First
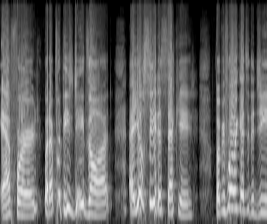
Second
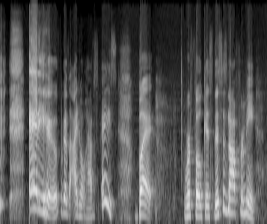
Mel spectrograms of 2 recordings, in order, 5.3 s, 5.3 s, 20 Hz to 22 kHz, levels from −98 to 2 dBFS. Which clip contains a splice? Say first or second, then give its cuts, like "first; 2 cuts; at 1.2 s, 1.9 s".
second; 1 cut; at 1.2 s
